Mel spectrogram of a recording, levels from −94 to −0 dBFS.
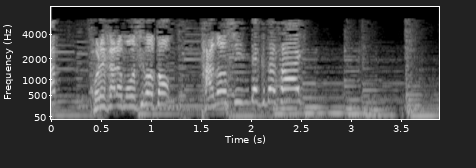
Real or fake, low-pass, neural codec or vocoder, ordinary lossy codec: real; 7.2 kHz; none; MP3, 24 kbps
